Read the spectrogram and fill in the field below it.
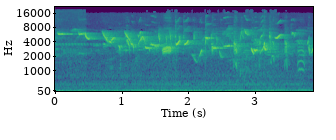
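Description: A bunting sings a bright, high-pitched song of quick chirps and sweeping whistled notes, repeating continuously over about four seconds with no voices.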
